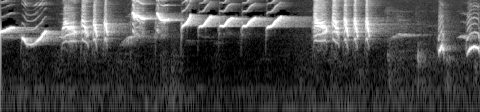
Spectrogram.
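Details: White-rumped shama singing competitively with many voices: loud, rich phrases of upslurred whistles and quick chattering notes, several repeated rising notes in a row, then short sharp slurs.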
